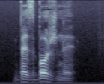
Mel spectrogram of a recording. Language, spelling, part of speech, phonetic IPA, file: Polish, bezbożny, adjective, [bɛzˈbɔʒnɨ], Pl-bezbożny.ogg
